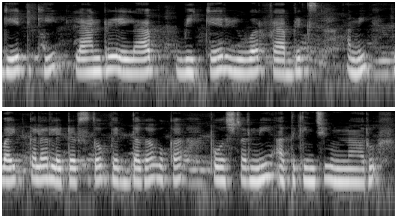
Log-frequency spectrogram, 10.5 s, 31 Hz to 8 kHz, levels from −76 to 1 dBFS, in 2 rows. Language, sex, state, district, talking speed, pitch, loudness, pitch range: Telugu, female, Telangana, Hyderabad, 95 wpm, 200 Hz, -16 LUFS, 195-210 Hz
